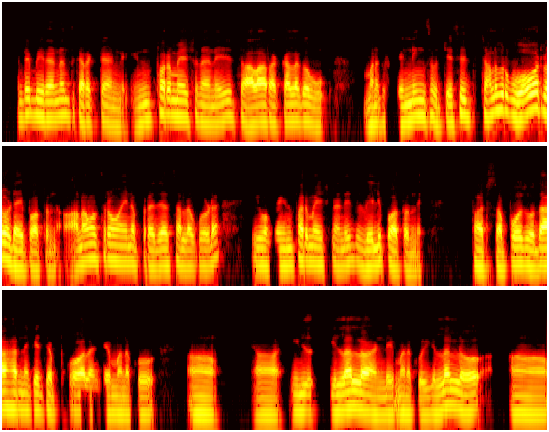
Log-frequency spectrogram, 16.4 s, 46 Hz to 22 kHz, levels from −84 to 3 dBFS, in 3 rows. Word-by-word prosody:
అంటే 145 Hz, +3 st, -1 dB
మీరన్నది 150 Hz, +2 st, 0 dB
కరెక్టే 120 Hz, +1 st, -1 dB
అండి. 100 Hz, -2 st, -8 dB, 0.2 s
ఇన్ఫర్మేషన్ 140 Hz, 0 st, 0 dB
అనేది 120 Hz, +5 st, -3 dB
చాలా 120 Hz, -, +6 dB
రకాలుగా 125 Hz, +2 st, +1 dB
ఉప్ -, -, -12 dB, 0.4 s
మనకు 115 Hz, 0 st, -4 dB
స్పేండింగ్స్ 135 Hz, +5 st, -1 dB
వచ్చేసి 120 Hz, +5 st, -3 dB, 0.2 s
చాలా 155 Hz, +4 st, +1 dB
వరకు 180 Hz, -7 st, +1 dB
ఓవర్‌లోడ్ 165 Hz, -8 st, +6 dB
అయిపోతున్నాయి. 110 Hz, -, -2 dB
అనవసరమైన 145 Hz, -1 st, +1 dB
ప్రదేశాల్లో 120 Hz, 0 st, 0 dB
కూడా 120 Hz, -, 0 dB, 0.4 s
ఈ -, -, -4 dB
యొక్క 120 Hz, -, -4 dB
ఇన్ఫర్మేషన్ 130 Hz, 0 st, -1 dB
అనేది 130 Hz, +3 st, -5 dB
వెళ్ళిపోతుంది. 125 Hz, +4 st, 0 dB, 0.5 s
ఫర్ 115 Hz, -1 st, +2 dB
సపోజ్ 130 Hz, +4 st, +1 dB
ఉదాహరణకి 125 Hz, -1 st, +5 dB
చెప్పుకోవాలంటే 110 Hz, 0 st, -1 dB
మనకు 100 Hz, 0 st, -5 dB, 0.5 s
ఆహ్, 100 Hz, -1 st, -1 dB, 0.5 s
ఆహ్, 95 Hz, -1 st, -2 dB, 0.2 s
ఇ -, -, -4 dB, 0.4 s
ఇళ్ళల్లో 125 Hz, +1 st, +6 dB
అండి 100 Hz, 0 st, -4 dB
మనకు 105 Hz, 0 st, -5 dB
ఇళ్లల్లో 125 Hz, 0 st, +2 dB, 0.5 s
ఆహ్, 100 Hz, -1 st, -2 dB
125 Hz, 135 wpm, -22 LUFS, 110-140 Hz, 0.5 s, చాలా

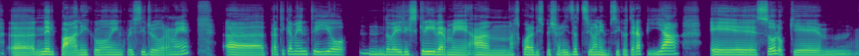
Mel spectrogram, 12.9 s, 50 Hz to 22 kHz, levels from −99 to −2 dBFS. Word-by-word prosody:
ehm, 155 Hz, 0 st, 0 dB
nel 185 Hz, -1 st, +4 dB
panico 165 Hz, +2 st, +2 dB
in 170 Hz, 0 st, -3 dB
questi 170 Hz, +1 st, -5 dB
giorni. 175 Hz, -, -3 dB, 0.5 s
Ehm, 155 Hz, -, +2 dB
praticamente 200 Hz, +2 st, -3 dB
io, 180 Hz, -1 st, 0 dB, 0.2 s
mhmm, 200 Hz, -6 st, -6 dB
dovei 175 Hz, -1 st, 0 dB
riscrivermi 175 Hz, -3 st, +2 dB
a, 160 Hz, -1 st, +3 dB
mhmm, 150 Hz, 0 st, -7 dB
a 160 Hz, -, -6 dB
scuola 170 Hz, -1 st, +1 dB
di 160 Hz, -, -5 dB
specializzazione 170 Hz, +1 st, -3 dB
in 155 Hz, -, -4 dB
psicoterapia. 195 Hz, +5 st, +2 dB, 0.4 s
Ehm, 170 Hz, 0 st, +1 dB
solo 190 Hz, +2 st, +2 dB
che, 155 Hz, -1 st, -2 dB
mhmm, 80 Hz, -, -9 dB
170 Hz, 110 wpm, -24 LUFS, 160-185 Hz, 0.5 s, nel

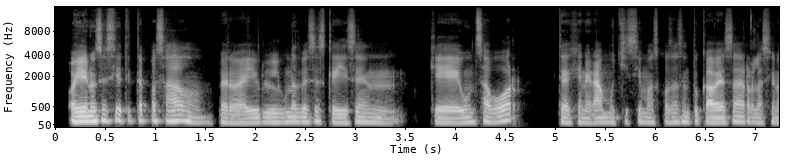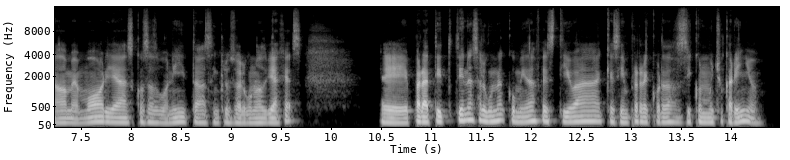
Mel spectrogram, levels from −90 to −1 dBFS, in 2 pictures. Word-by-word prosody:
Oye, 120 Hz, 0 st, +10 dB
no 125 Hz, -, +7 dB
sé 140 Hz, +2 st, +2 dB
si 135 Hz, -, 0 dB
a -, -, +4 dB
ti 130 Hz, -, -7 dB
te 140 Hz, +2 st, -1 dB
ha -, -, -12 dB
pasado, 130 Hz, -6 st, +2 dB
pero 100 Hz, -2 st, +2 dB
hay 95 Hz, +1 st, +3 dB
a -, -, +2 dB
algunas 110 Hz, +1 st, +1 dB
veces 115 Hz, +2 st, -1 dB
que 105 Hz, -, -1 dB
dicen, 100 Hz, -1 st, -1 dB, 0.2 s
que 95 Hz, -1 st, +3 dB
un 105 Hz, +2 st, +1 dB
sabor 120 Hz, +6 st, +2 dB, 0.3 s
te 100 Hz, -, +1 dB
genera 100 Hz, +1 st, +2 dB
muchísimas 105 Hz, +1 st, -5 dB
cosas 110 Hz, +1 st, -4 dB
en 115 Hz, -, -2 dB
tu -, -, -5 dB
cabeza 105 Hz, +3 st, +4 dB
relacionado 100 Hz, -3 st, -2 dB
a -, -, 0 dB
memorias, 105 Hz, +2 st, -1 dB
cosas 105 Hz, -3 st, -6 dB
bonitas, 100 Hz, +1 st, -5 dB
incluso 100 Hz, 0 st, -7 dB
algunos 95 Hz, +1 st, -3 dB
viajes. 100 Hz, -1 st, -3 dB, 0.8 s
Eh, 95 Hz, -2 st, +1 dB
para 115 Hz, -2 st, +5 dB
ti, 120 Hz, -, 0 dB
¿tú 125 Hz, +3 st, -21 dB
tienes 150 Hz, +1 st, -1 dB
alguna 130 Hz, +1 st, 0 dB
comida 125 Hz, -1 st, -2 dB
festiva 125 Hz, 0 st, -2 dB
que 120 Hz, -3 st, -7 dB
siempre 100 Hz, +2 st, -4 dB
recuerdas 110 Hz, -1 st, -3 dB
así 110 Hz, +1 st, -8 dB
con 110 Hz, -, -3 dB
mucho 105 Hz, -1 st, -6 dB
cariño? 105 Hz, -3 st, -2 dB
105 Hz, 205 wpm, -23 LUFS, 100-120 Hz, 0.8 s, Oye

